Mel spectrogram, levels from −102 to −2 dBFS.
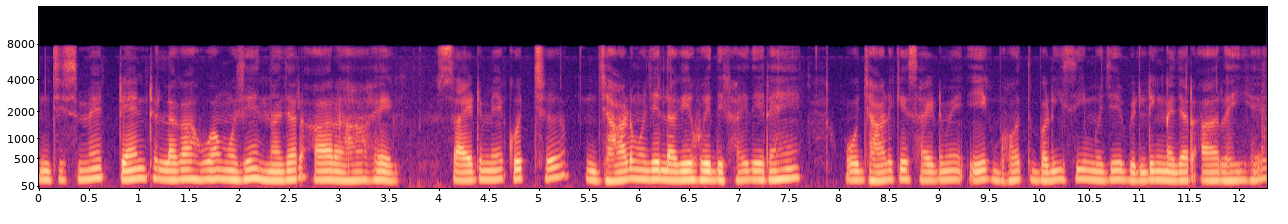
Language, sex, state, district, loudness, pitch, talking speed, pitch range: Hindi, male, Uttar Pradesh, Muzaffarnagar, -16 LUFS, 140 Hz, 170 wpm, 130-145 Hz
